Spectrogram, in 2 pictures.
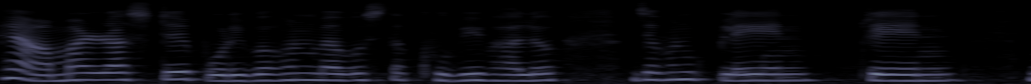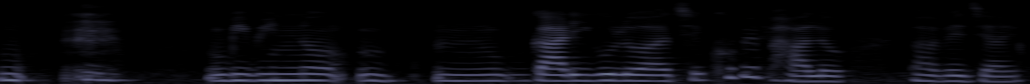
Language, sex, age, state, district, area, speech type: Bengali, female, 18-30, West Bengal, Birbhum, urban, spontaneous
